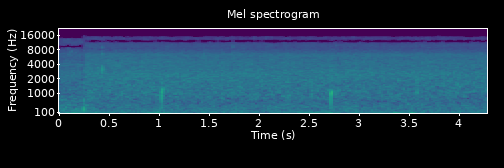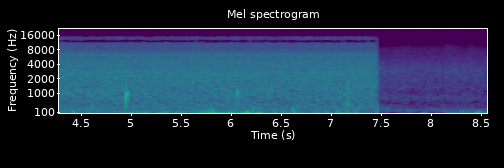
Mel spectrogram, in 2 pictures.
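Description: Steady hiss of rain falling through the woods, with a few separate drop ticks. It cuts off suddenly near the end, leaving a much fainter hiss.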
